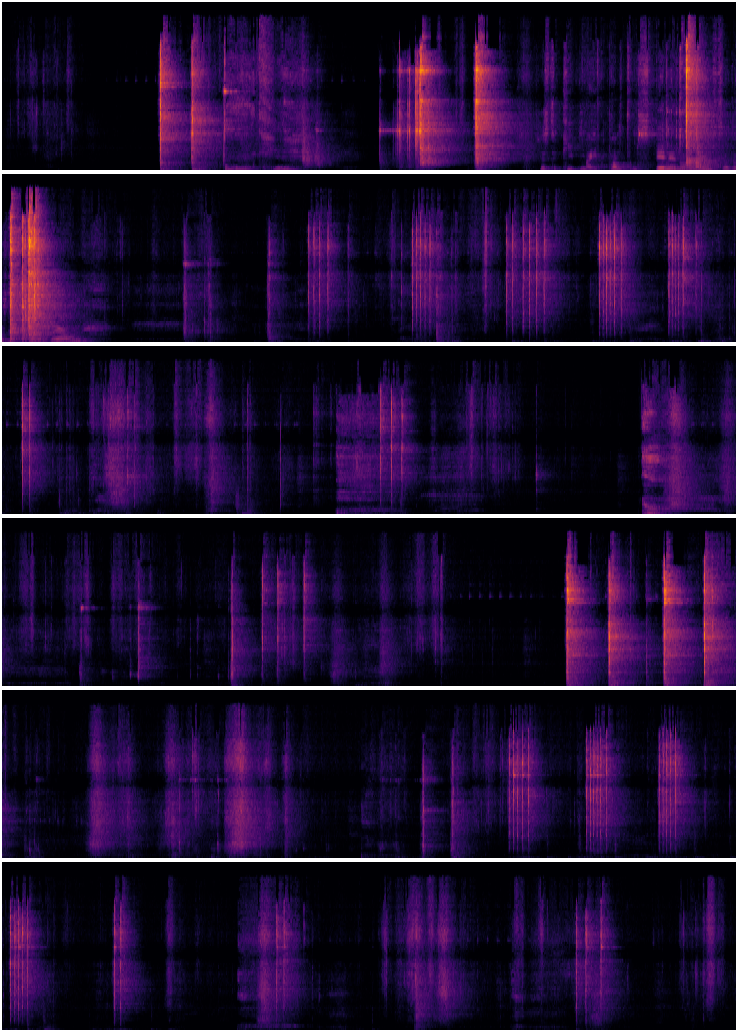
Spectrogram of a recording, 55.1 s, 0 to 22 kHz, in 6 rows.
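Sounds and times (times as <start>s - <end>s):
wrench and metal parts clinking: 4.7s - 6.4s, 8.2s - 10.0s, 14.2s - 14.8s, 15.5s - 18.8s.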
